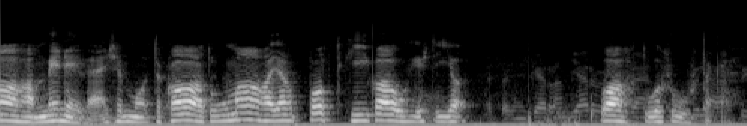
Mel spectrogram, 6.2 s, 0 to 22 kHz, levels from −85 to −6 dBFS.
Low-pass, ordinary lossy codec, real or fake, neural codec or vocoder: 19.8 kHz; none; real; none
